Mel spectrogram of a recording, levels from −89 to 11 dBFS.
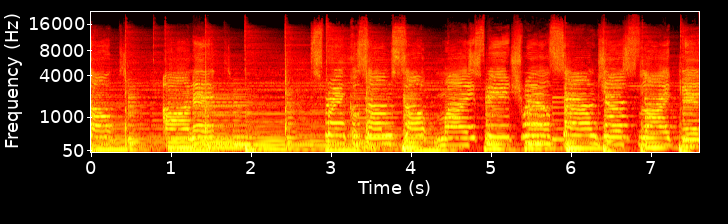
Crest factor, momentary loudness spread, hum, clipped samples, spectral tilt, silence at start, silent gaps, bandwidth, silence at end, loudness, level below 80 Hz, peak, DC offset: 12 dB; 7 LU; none; under 0.1%; -4.5 dB/octave; 0 s; none; 19 kHz; 0 s; -12 LUFS; -22 dBFS; 0 dBFS; under 0.1%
